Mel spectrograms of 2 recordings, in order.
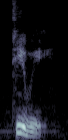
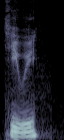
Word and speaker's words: Tiwi: And the one that they eventually settled on was, I think it's pronounced Tiwi. – Tiwi. – Tiwi, as filmed.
